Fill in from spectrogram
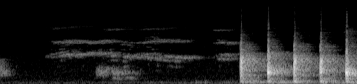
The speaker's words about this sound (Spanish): le tocó la puerta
